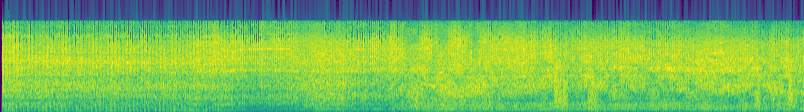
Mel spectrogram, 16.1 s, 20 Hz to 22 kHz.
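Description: Two 13 hp Harbor Freight single-cylinder gasoline engines running together at a steady, loud pace.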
